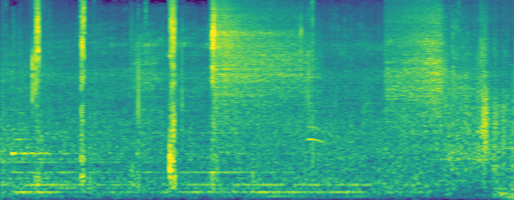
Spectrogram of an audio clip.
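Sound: bus driving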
